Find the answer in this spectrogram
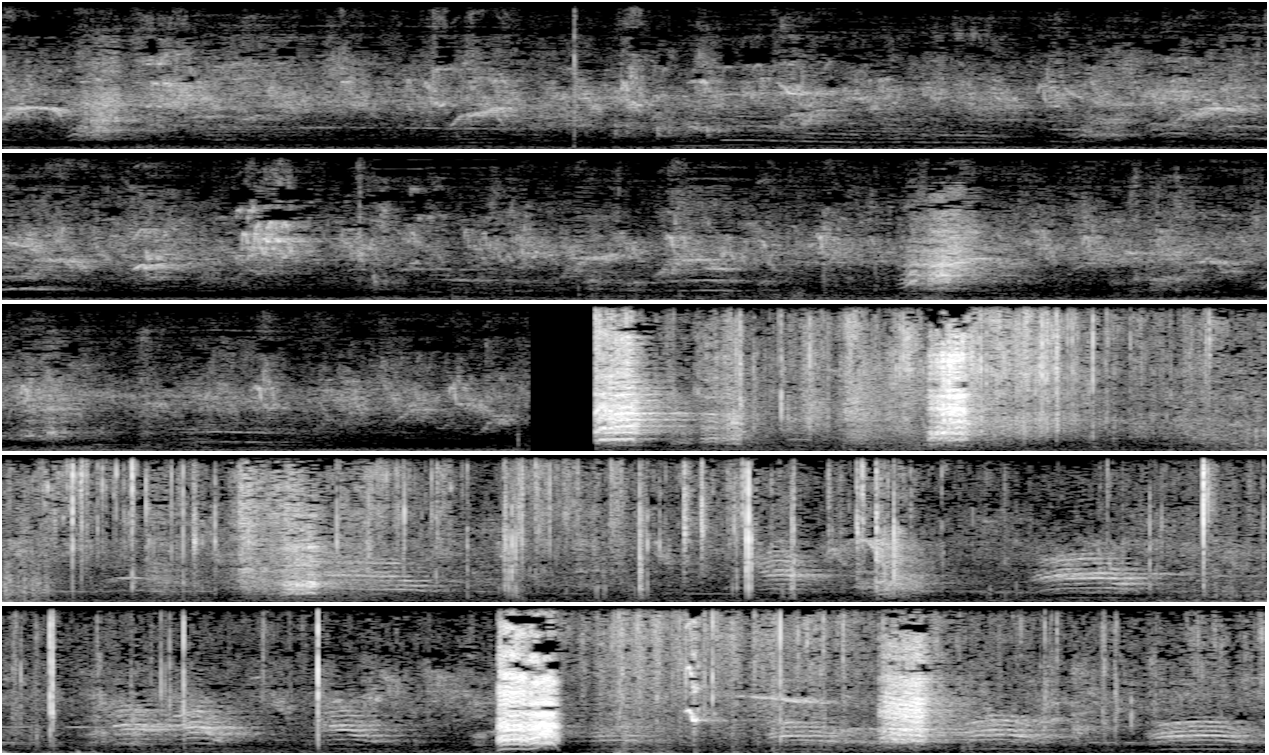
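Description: Pet parrots and other birds calling. Faint chirps and twittering fill the first half. After a sudden break about halfway through come louder squawks and calls, broken by several sharp clacks.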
